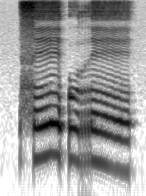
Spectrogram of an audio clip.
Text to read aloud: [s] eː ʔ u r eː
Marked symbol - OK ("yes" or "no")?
yes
